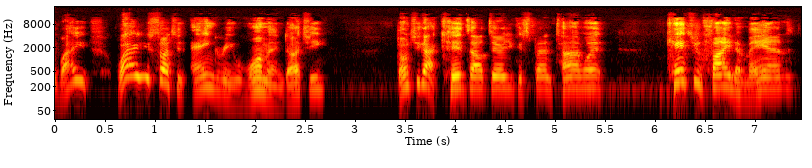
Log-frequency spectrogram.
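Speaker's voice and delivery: normal talking voice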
